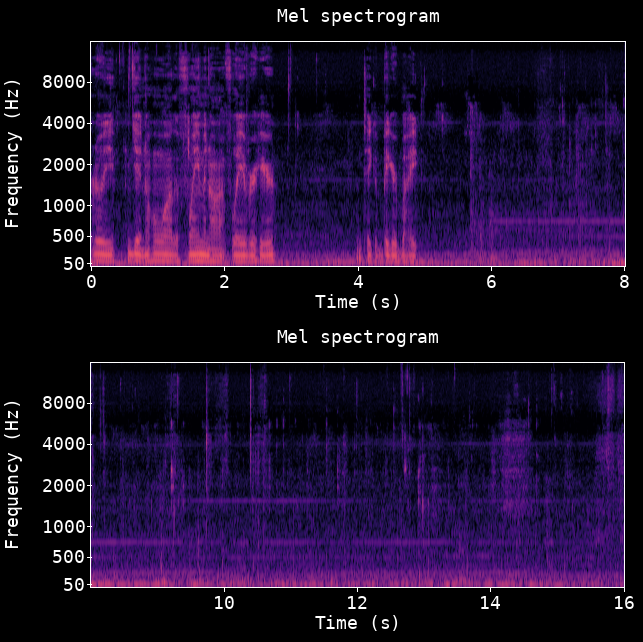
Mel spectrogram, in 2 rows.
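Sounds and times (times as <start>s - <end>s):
steady low rumble: 0.0s - 16.0s
person chewing food: 6.3s - 16.0s.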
